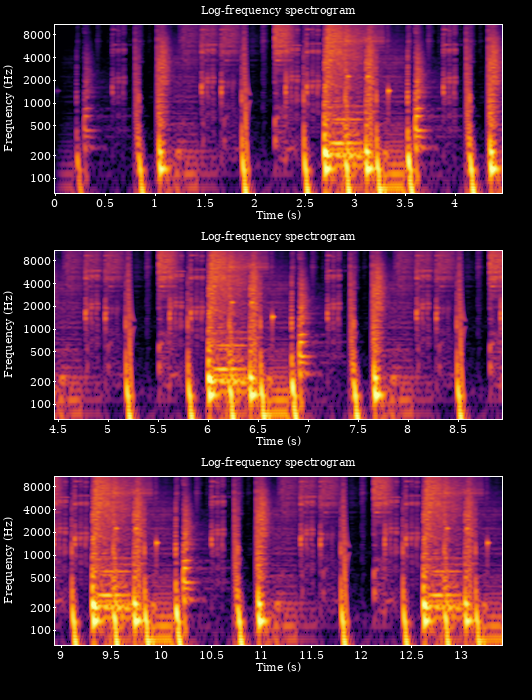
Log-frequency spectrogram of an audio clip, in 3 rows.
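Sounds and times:
Kaossilator synthesizer loop: 1.4 - 7.4, 8.0 - 13.4.

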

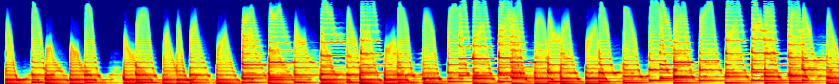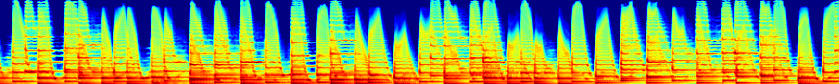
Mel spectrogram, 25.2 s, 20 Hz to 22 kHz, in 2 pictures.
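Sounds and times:
synthesizer with independent filter LFO and vibrato: 0.1 - 25.1.

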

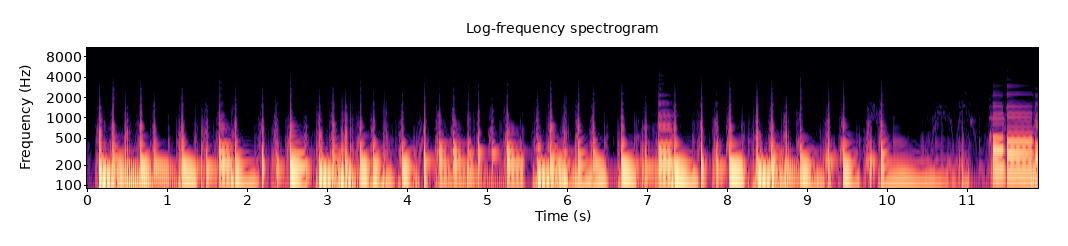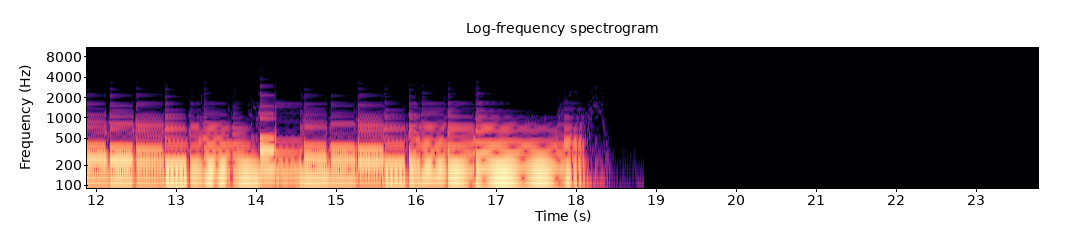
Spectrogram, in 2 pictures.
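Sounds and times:
bass guitar pick muted line: 0.0 - 18.4.

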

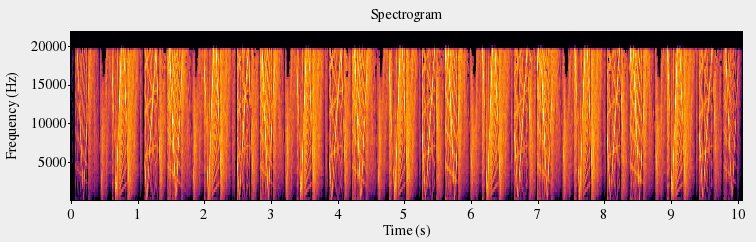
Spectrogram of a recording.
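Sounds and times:
FM synthesis and aliasing beat: 0.0 - 10.0.

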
